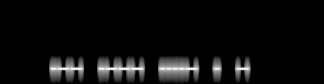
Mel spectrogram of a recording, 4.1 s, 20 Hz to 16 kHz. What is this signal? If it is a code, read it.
Morse code, heard as a keyed tone, about 31 wpm, spaced as for 22 wpm, 700 Hz. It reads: WJ4ET
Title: USA Call Signs - 5 Characters - 2x Character Spacing - 30wpm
